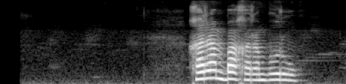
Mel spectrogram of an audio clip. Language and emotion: Russian, neutral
